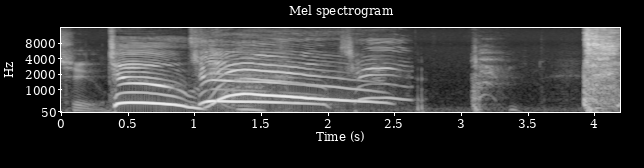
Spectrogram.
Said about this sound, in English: He's coughing.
